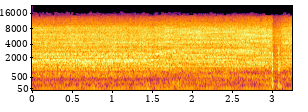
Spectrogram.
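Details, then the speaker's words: Generator loaded with microwave and blow dryer at about 5000 watts, clean sine wave: constant even hum with steady airy rush, no surging or hunting; quiet and healthy. "look how clean this is my point guys i got clean and still how quiet it is"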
